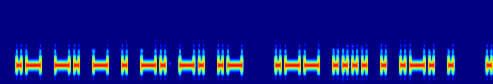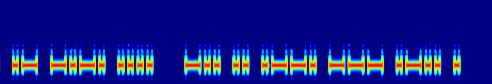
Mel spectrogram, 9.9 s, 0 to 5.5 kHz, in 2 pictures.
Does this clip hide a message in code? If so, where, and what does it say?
Yes: Morse code from 0.2 to 9.5 s, heard as a keyed tone, about 25 wpm, 600 Hz. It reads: ANTENNA WHERE EACH DIPOLE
